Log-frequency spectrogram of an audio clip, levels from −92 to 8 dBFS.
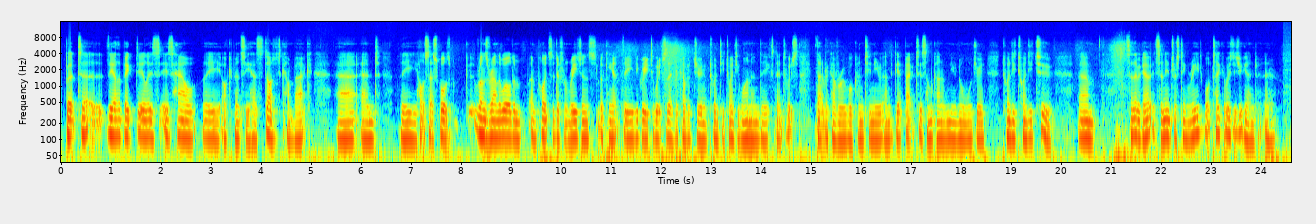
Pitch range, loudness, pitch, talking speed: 105-115 Hz, -18 LUFS, 110 Hz, 190 wpm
